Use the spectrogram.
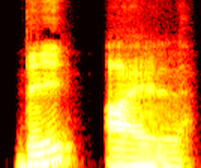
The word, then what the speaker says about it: beeil: And the way you pronounce it, you have to add a small hiccup between the first two letters and the rest. Beeil.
